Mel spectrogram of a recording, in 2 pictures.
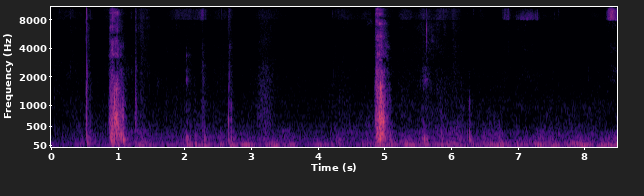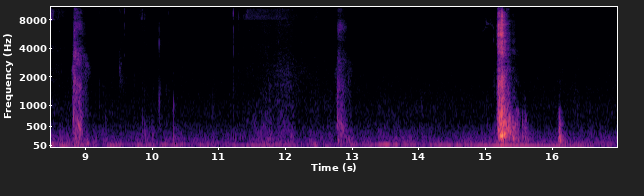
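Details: Several short, sharp explosive coughs from a cat in a quiet room, filmed for the vet; the cat has allergic asthma treated with medication for about two years.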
